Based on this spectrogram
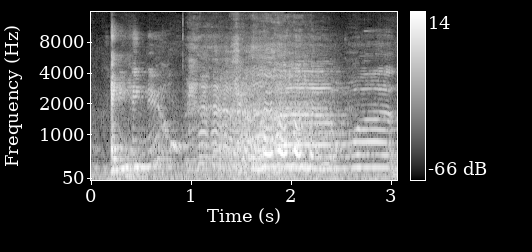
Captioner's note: laughter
